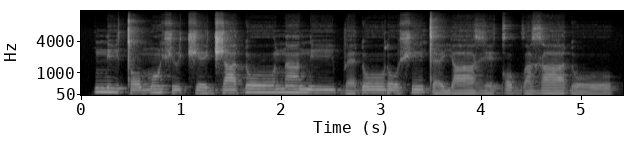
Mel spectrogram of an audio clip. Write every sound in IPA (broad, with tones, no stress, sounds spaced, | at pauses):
n i˦˨ t ɔ˨ m ɔ̃˧ ʃ ɨ˨ t͡ʃ e˨ d͡ʒ a˧ ɗ oː˦ n ã˦ n iː˧ b ɛ˨ ɗ oː˦ ɾ o˧ ʃ ĩ˦ t ɛ˨ j aː˧ ɣ e˨ ɡ ɔ˧ ɡʷ a˨ ɣ aː˦ ɗ oː˨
